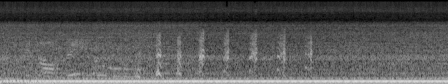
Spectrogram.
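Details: Turbo Trans Am at first start after partial overhaul: cylinder heads revised, new camshaft, valves adjusted, new turbo, break-in oil. Running at raised rpm at the start of break-in. Steady, even hum with no knock or miss; a few light ticks pass briefly. Normal fast idle.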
